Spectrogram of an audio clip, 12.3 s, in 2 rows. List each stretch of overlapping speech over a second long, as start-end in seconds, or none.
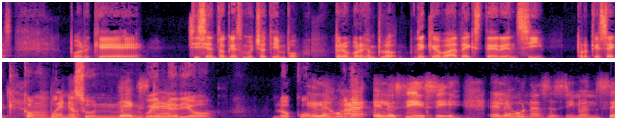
6.5-8.0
